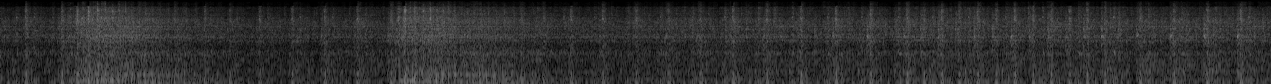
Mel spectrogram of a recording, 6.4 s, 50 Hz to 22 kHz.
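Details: 1964 Honda CA95 Benly 150 twin at its first start after 30 years off the road, with a new throttle cable and a flushed tank: two quick throttle blips, then a steady, even idle with a regular exhaust pulse and no misfire. Normal idle.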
